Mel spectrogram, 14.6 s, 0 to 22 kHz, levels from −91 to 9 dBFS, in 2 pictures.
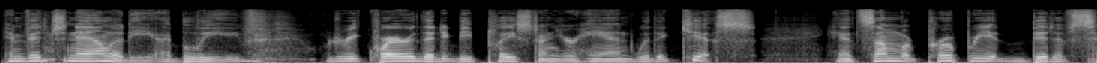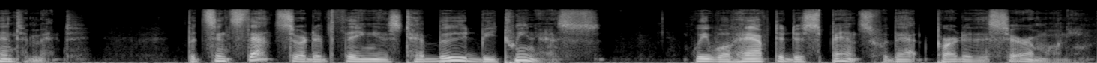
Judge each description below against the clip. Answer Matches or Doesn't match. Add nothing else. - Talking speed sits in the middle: Matches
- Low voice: Matches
